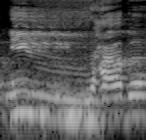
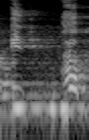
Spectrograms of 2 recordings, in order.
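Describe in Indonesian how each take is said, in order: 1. Bunyi dh mengalir dengan gesekan yang lembut. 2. Bunyi dh berhenti tiba-tiba tanpa gesekan.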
